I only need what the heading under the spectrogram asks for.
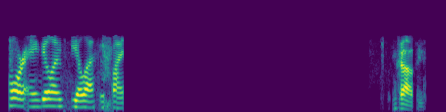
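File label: Public Safety Tactical, p25; wake p25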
